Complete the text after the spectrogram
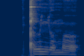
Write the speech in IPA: ǃuɲomɔ

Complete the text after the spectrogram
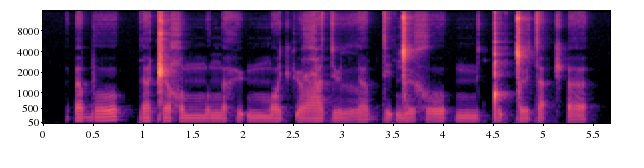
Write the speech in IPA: ʔɐ bo | ɾɐǁøχumːo ŋɐhyʔmːɔ t͡ʃʼyʕaty lːɐb tiʔŋ͡ǀøxo | mːytǃiʔǀøtaʔ t͡ʃʼɐ

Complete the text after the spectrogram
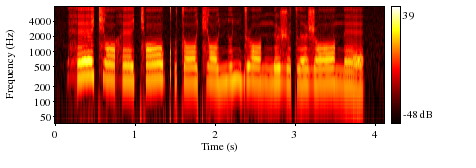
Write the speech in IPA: hɛː t͡ɕɔːhɛːcʰɔː kʷʼətɔːt͡ɕɔːɲoɲ dɹɔːnŋø ʐøtləːʐɔː nɛ

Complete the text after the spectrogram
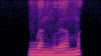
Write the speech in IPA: wɐ˨˩ŋlɐ˨˥m

